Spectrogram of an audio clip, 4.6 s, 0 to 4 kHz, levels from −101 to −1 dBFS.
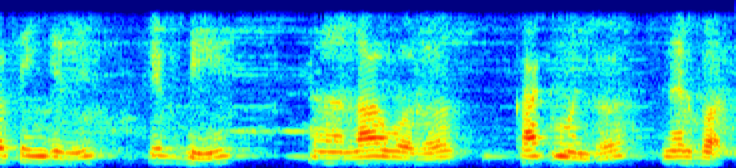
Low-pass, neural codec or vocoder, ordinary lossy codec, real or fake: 3.6 kHz; codec, 44.1 kHz, 2.6 kbps, SNAC; none; fake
